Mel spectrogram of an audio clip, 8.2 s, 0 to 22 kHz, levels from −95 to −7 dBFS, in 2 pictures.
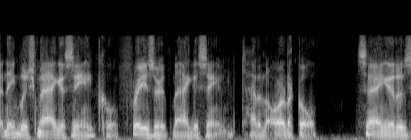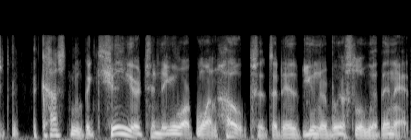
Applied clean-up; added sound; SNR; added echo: neural diffusion model UNIVERSE++.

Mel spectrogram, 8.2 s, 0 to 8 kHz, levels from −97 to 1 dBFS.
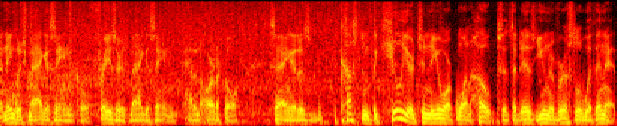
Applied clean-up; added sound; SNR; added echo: none; Toilet flush; 18 dB; none.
